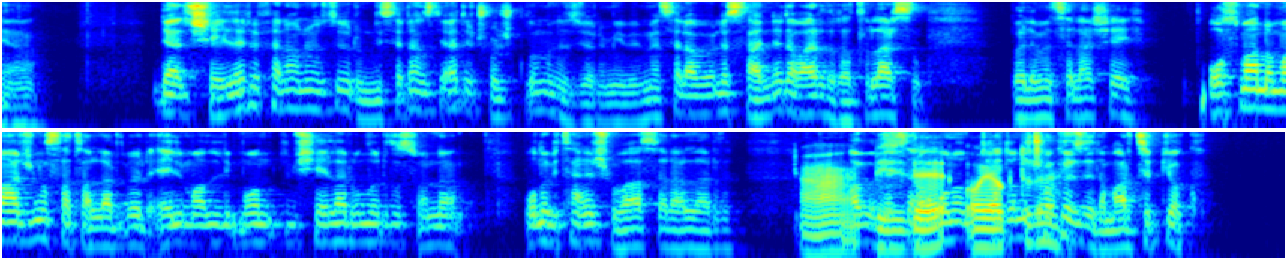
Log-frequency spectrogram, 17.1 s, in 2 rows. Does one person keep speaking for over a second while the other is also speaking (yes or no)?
yes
